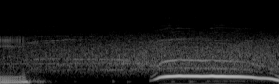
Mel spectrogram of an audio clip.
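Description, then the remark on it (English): An applause and cheering sound effect, a steady wash of clapping noise throughout, with a loud, sustained whooping cheer rising over it in the second half. “You should hit the second one on the left. The applause?”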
